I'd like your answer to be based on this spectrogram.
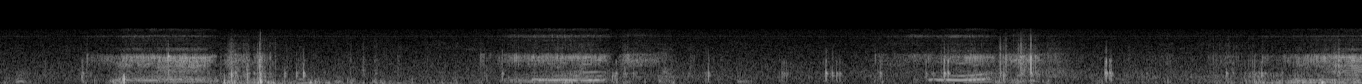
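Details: A father snoring: loud, rough, rattling snores with each breath, three clear cycles roughly every four seconds, about 14 breaths a minute, with small clicks and room noise.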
